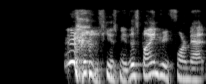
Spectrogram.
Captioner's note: sneezes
